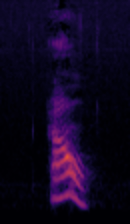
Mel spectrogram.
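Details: Small Chihuahua mix puppy, female, playfully biting fingers and clothes indoors, gives one short high whine that rises then falls, under half a second long, with quiet room tone around it.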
